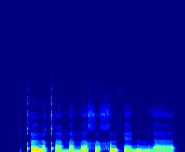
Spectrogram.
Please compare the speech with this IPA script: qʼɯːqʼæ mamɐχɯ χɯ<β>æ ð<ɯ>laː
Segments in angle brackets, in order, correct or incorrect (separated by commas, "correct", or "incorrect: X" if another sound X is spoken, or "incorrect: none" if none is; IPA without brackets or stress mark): incorrect: θ, incorrect: ɯː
